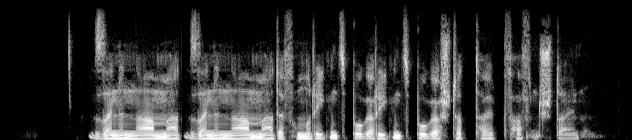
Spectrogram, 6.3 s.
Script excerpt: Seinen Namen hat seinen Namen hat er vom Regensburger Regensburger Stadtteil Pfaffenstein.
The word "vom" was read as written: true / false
true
